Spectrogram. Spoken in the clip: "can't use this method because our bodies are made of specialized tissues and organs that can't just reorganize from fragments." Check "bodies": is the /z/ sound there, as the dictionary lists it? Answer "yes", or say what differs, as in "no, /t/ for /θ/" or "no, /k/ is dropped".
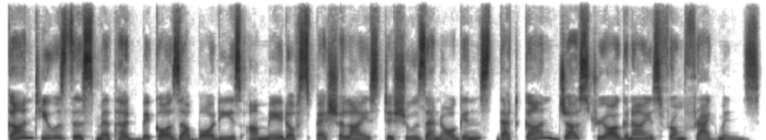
yes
